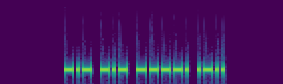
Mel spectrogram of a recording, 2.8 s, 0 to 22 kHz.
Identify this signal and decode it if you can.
Morse code, heard as a keyed tone, about 40 wpm, 700 Hz. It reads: KK9L
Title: USA Call Signs - 2x Character Spacing - 40wpm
